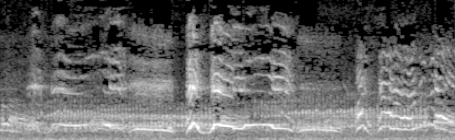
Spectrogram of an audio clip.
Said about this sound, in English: Guess these birds are circling far and wide above us and around us, and off out to sea and back, and I think they're calling and trying to tune in to the response of their mate, which is the shearwaters nest in burrows, much more significant burrows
